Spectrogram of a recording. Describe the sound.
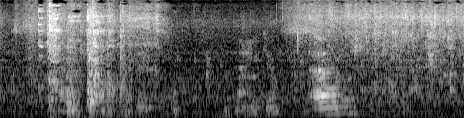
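Water runs steadily from a kitchen sink tap while pastry is being rolled out. The rushing is continuous and fairly soft, with brief louder splashes near the start.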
